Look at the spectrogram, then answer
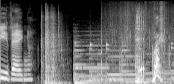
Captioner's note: door shuts; snorts; barks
